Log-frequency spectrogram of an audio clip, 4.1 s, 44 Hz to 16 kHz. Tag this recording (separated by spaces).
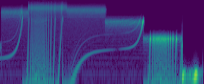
bleep alesis-philtre synth chimera-bc8 bloop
